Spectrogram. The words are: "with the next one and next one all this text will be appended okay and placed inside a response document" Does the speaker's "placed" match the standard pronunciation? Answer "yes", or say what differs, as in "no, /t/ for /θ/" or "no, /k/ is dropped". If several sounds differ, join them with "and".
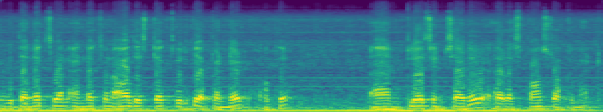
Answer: no, /t/ is dropped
